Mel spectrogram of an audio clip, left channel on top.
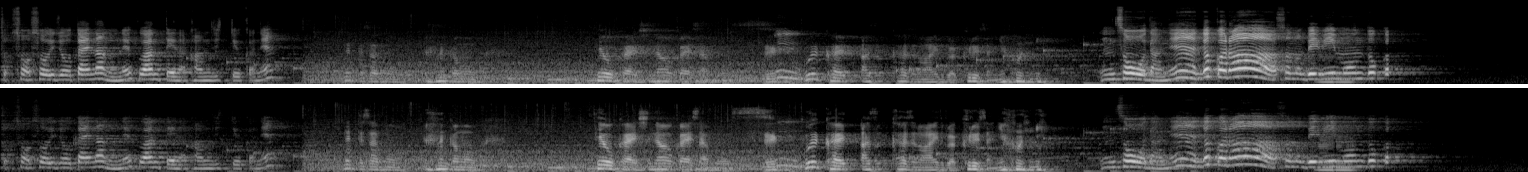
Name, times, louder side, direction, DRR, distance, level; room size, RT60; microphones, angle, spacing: voice 1, 0.0-2.8 7.7-8.0 11.0-13.9, left 4 dB, 40° left, 12 dB, 0.5 m, -23 dB
sound 1, 1.0-12.0, right 1 dB, 20° left, 2.5 m, -41 dB
sound 2, 3.0-8.0, right 1 dB, 20° right, 1.2 m, -37 dB
voice 2, 3.4-5.1 5.9-10.5 13.2-13.5, right 5 dB, 65° right, 13 dB, 0.5 m, -29 dB
11.0 x 8.1 x 9.4 m, 1.3 s
head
